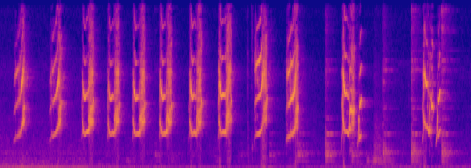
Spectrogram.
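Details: Long-tailed shrike song aimed at provoking other shrikes: harsh, buzzy high notes repeated about every half second in an even, insistent rhythm.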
